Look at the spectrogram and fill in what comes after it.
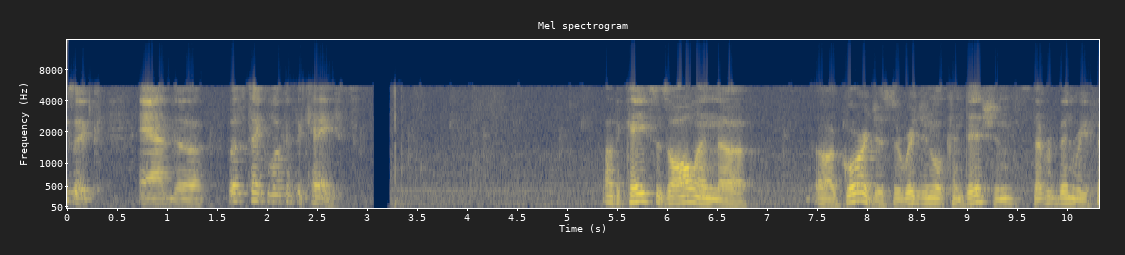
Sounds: Speech

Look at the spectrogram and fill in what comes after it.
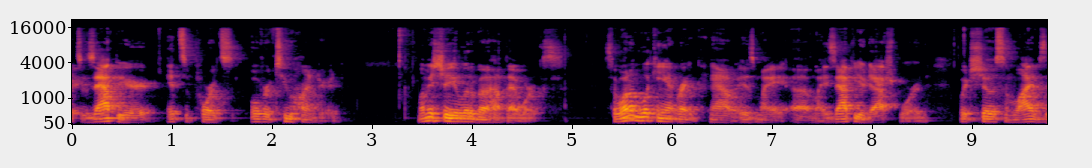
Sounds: Speech

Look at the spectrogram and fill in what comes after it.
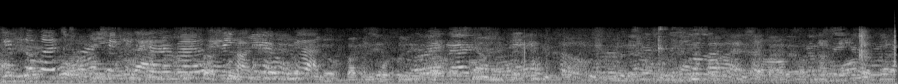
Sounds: Speech

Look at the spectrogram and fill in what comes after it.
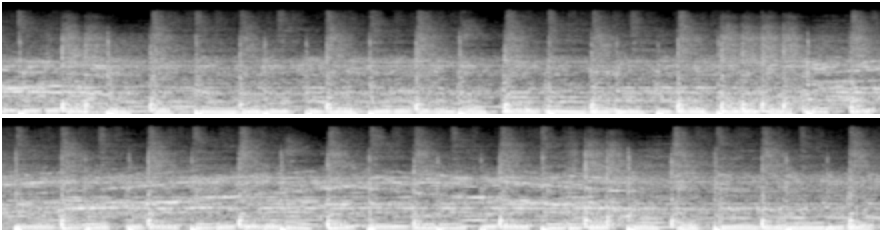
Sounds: Music

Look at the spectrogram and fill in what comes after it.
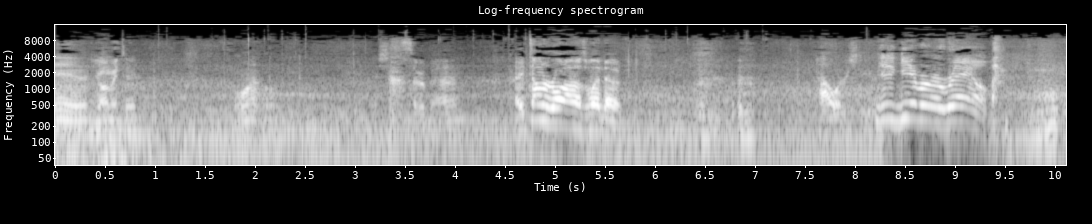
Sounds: Speech

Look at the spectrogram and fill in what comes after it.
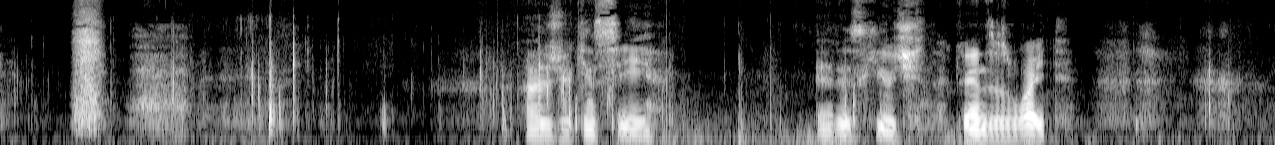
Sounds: writing on blackboard with chalk

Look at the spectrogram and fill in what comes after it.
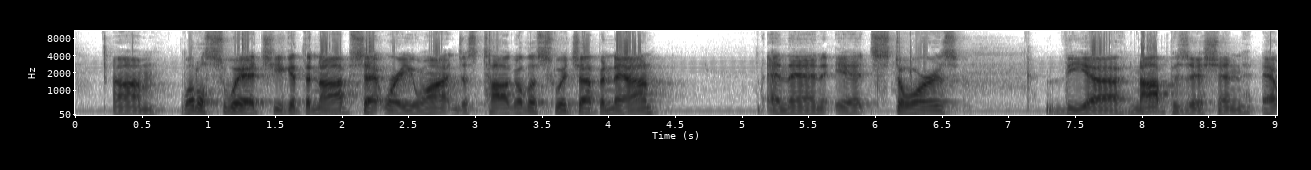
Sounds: Speech

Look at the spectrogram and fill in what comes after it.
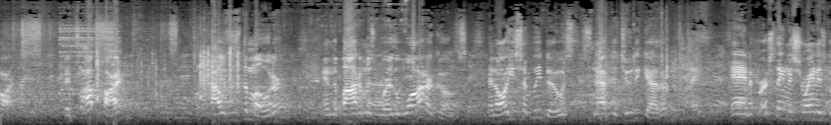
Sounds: Speech

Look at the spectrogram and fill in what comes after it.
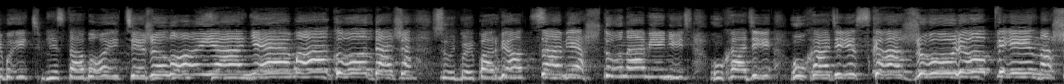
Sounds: Music, A capella

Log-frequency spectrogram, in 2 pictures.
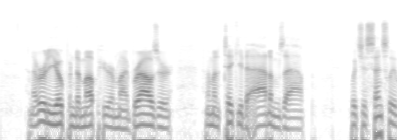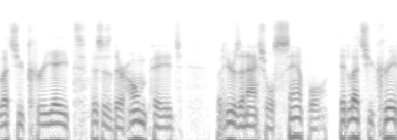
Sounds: Speech

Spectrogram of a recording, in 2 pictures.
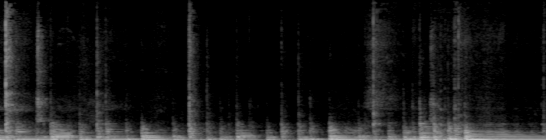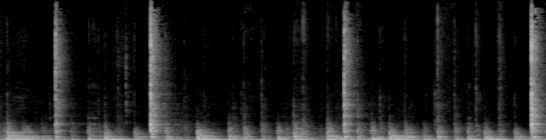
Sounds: playing double bass

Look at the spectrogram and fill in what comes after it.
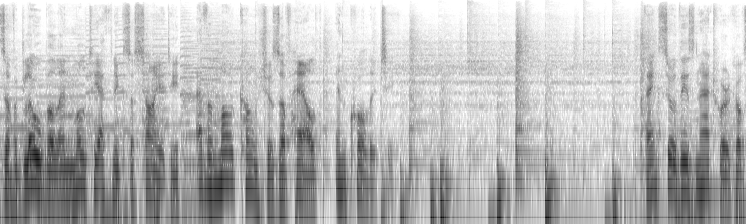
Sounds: Cymbal, Snare drum, Rimshot, Speech, Hi-hat, Music

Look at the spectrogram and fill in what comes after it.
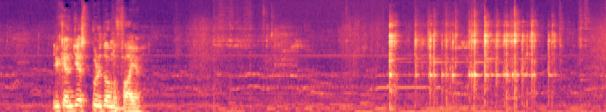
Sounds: Speech, Music

